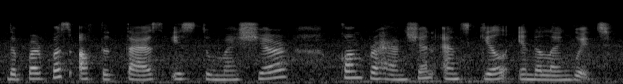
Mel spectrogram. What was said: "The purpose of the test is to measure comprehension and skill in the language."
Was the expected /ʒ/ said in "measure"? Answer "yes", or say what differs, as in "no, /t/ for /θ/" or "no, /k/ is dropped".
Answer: no, /ʃ/ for /ʒ/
